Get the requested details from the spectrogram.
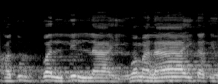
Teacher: हुरूफ मद्दा के बाद हमज़ा इसी कलीमे में, इसलिए मद्दे मुत्तसिल हुआ, यहाँ पर आपको 4 अलिफ के बराबर खींचना है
